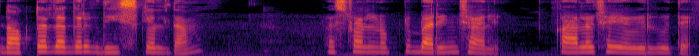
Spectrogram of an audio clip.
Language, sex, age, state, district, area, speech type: Telugu, female, 18-30, Telangana, Peddapalli, rural, spontaneous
